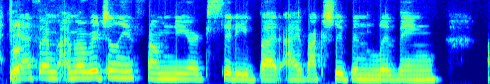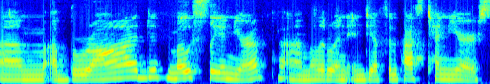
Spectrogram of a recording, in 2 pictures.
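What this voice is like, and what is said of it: American accent. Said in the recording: “we have an American accent in Europe”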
